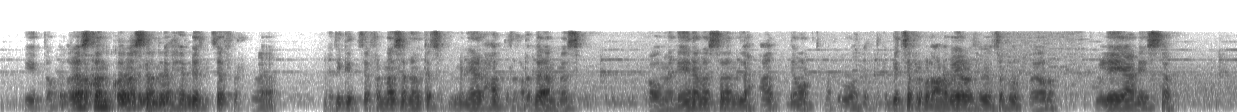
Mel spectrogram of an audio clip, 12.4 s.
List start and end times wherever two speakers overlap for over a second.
0.6-2.0

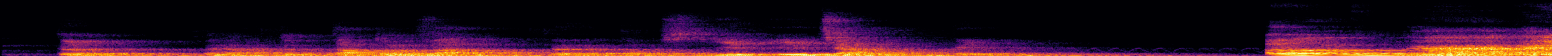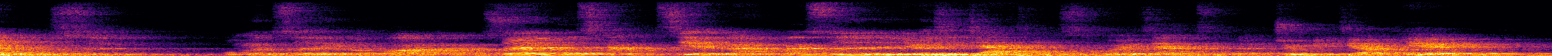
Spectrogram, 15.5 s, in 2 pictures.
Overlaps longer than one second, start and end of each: none

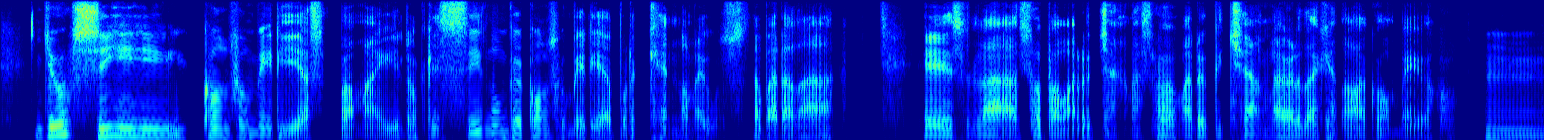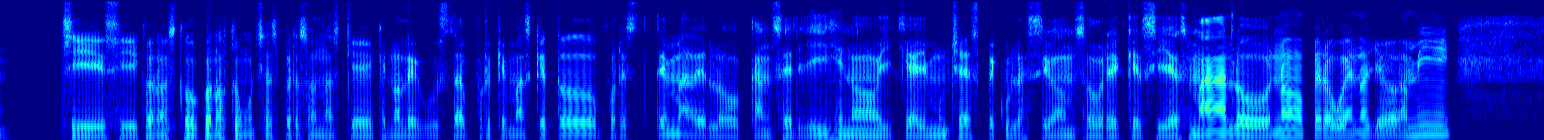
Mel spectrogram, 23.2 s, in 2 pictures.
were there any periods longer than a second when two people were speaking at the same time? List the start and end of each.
none

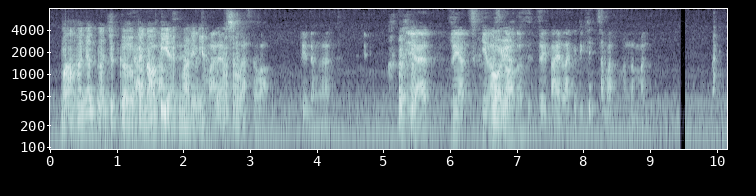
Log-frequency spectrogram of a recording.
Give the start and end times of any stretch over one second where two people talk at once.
1.2-3.0

